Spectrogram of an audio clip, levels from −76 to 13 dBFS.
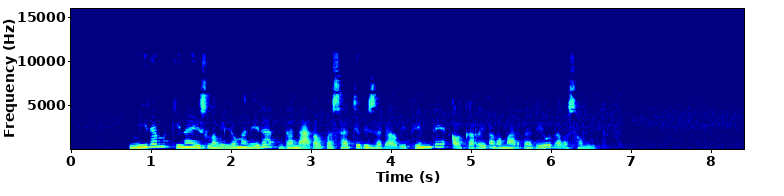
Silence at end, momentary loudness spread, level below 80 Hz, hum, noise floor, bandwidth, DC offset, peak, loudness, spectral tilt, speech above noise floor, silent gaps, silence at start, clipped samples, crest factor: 1.85 s; 9 LU; -82 dBFS; none; -65 dBFS; 11 kHz; under 0.1%; -10 dBFS; -30 LUFS; -5.5 dB/octave; 36 dB; none; 0.75 s; under 0.1%; 20 dB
